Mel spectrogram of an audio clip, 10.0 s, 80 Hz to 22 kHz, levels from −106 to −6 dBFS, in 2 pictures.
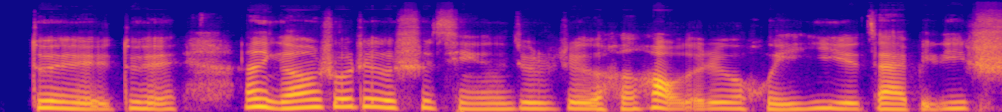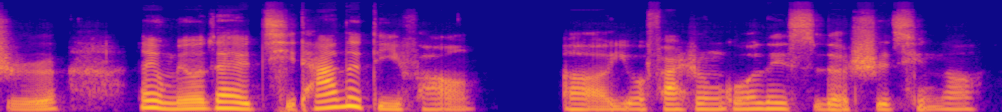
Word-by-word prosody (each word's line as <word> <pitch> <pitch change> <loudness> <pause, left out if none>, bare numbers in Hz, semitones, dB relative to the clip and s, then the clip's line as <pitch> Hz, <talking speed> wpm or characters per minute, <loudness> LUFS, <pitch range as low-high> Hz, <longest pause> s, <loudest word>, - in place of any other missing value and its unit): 对， 220 -5 +3
对， 205 -1 -2 0.3
那 270 - +7
你 265 - +6
刚 230 +2 +5
刚 260 - +6
说 275 +1 +3
这 280 0 +2
个 250 - +5
事 245 +1 -3
情 200 -3 -4
就 210 0 0
是 205 - -4
这 210 +1 0
个 - - +2
很 195 0 -3
好 240 +2 +6
的 - - -4
这 215 0 0
个 210 -1 -2
回 190 -1 -3
忆 205 +2 -1
在 195 -1 +2
比 180 - -7
利 215 +2 -3
时， 95 - -3 0.4
那 250 - +4
有 240 - +5
没 205 - 0
有 110 - +3
在 215 - +4
其 - - -4
它 235 +3 +3
的 290 +1 +5
地 95 - -5
方， 185 - -8 0.4
呃， 185 -1 -3
有 195 -2 -5
发 185 +1 -1
生 195 0 -4
过 200 0 -4
类 210 0 -1
似 - - -7
的 175 -2 -3
事 185 - -3
情 95 - -8
呢？ 95 0 -9
205 Hz, 280 characters per minute, -26 LUFS, 190-225 Hz, 0.4 s, 那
